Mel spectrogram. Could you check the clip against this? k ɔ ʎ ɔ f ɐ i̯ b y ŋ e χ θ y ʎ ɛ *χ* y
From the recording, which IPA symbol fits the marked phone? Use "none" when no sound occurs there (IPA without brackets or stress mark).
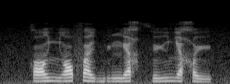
χ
